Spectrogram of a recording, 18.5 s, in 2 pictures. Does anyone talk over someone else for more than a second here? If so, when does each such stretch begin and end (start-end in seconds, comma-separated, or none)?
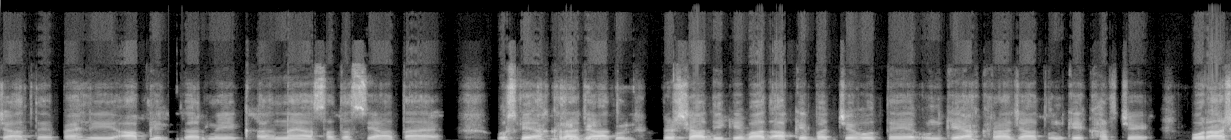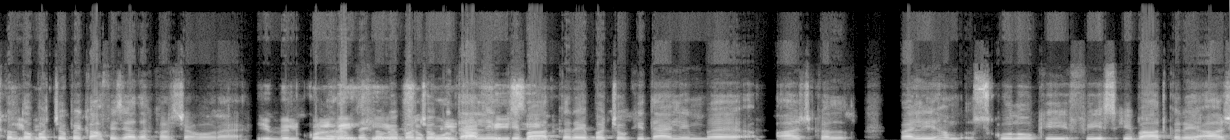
11.7-13.3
